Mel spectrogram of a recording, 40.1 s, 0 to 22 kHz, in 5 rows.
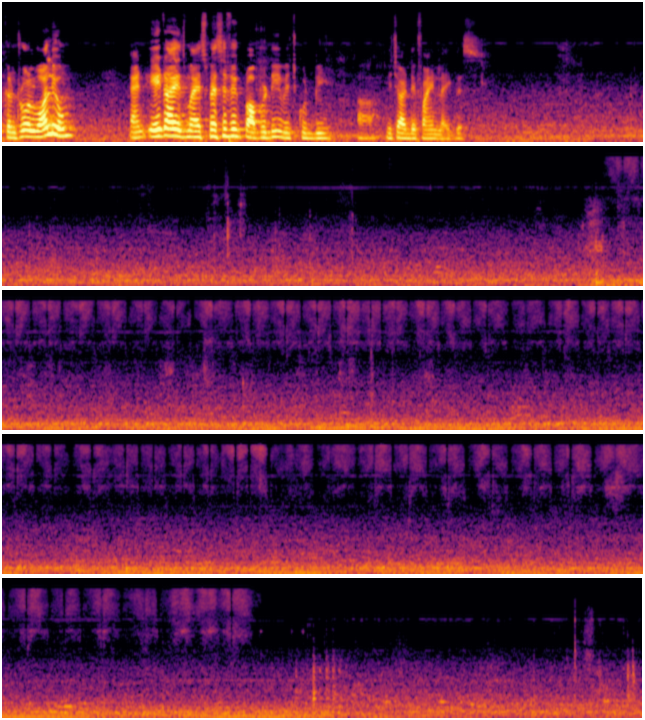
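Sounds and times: duster scrubbing a chalkboard: 0:15.5 - 0:35.3
low steady hum: 0:15.5 - 0:35.7.

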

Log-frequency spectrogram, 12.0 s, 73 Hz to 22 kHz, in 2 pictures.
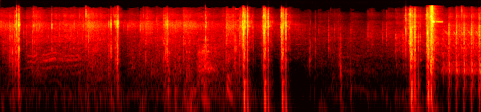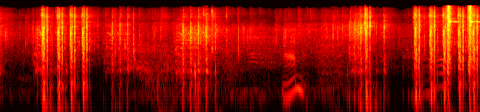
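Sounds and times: airsoft guns firing bursts: 0:05.0 - 0:08.8, 0:10.3 - 0:12.0.

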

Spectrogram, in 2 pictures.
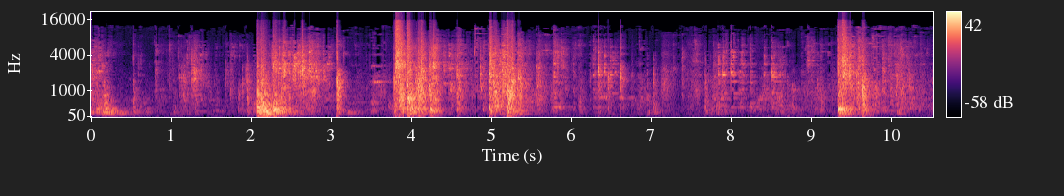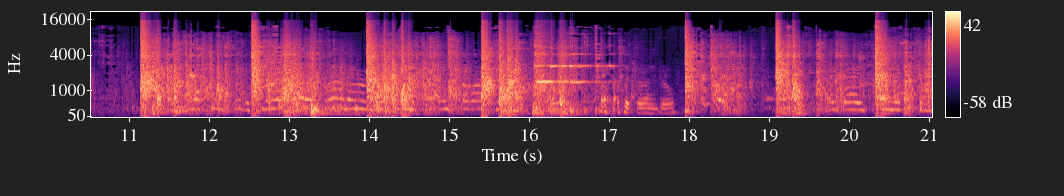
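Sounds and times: heavy blows smashing plastic: 0:00.0 - 0:17.2, 0:17.9 - 0:21.0.

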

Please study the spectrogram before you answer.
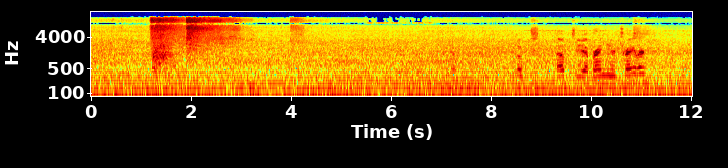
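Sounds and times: diesel truck engines idling: 0:00.0 - 0:12.0
air hiss: 0:01.2 - 0:03.1.

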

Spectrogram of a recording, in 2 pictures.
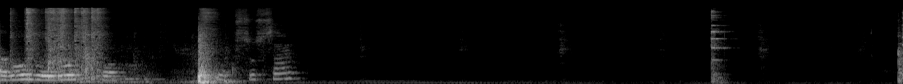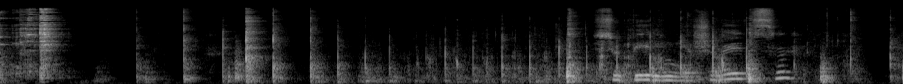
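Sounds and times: utensil scraping glass bowl: 0:12.1 - 0:18.0.

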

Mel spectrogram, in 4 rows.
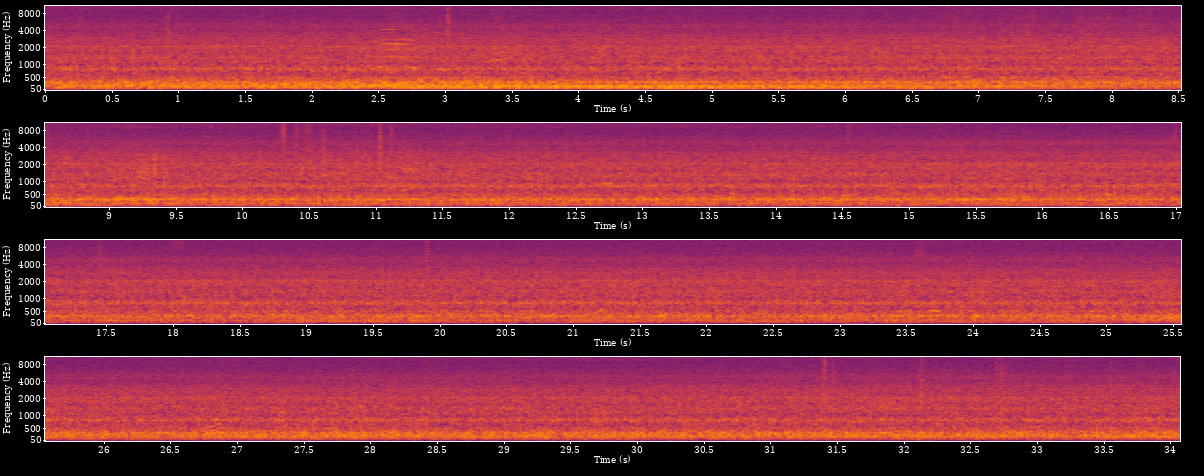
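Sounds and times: low hum: 0:00.0 - 0:17.0
jet engines at low power: 0:00.0 - 0:34.0.

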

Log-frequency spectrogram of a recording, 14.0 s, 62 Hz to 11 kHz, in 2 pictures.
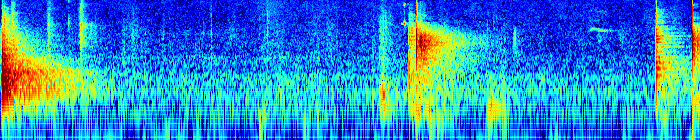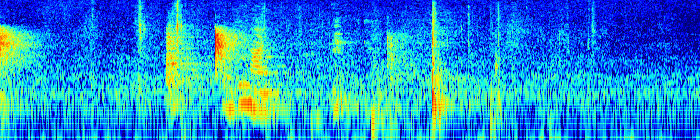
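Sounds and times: cue tip tapping ball: 0:00.0 - 0:01.0, 0:04.1 - 0:04.7, 0:06.5 - 0:07.4
snooker balls clicking: 0:00.0 - 0:01.0, 0:03.8 - 0:05.3, 0:06.5 - 0:07.5, 0:08.4 - 0:09.5.

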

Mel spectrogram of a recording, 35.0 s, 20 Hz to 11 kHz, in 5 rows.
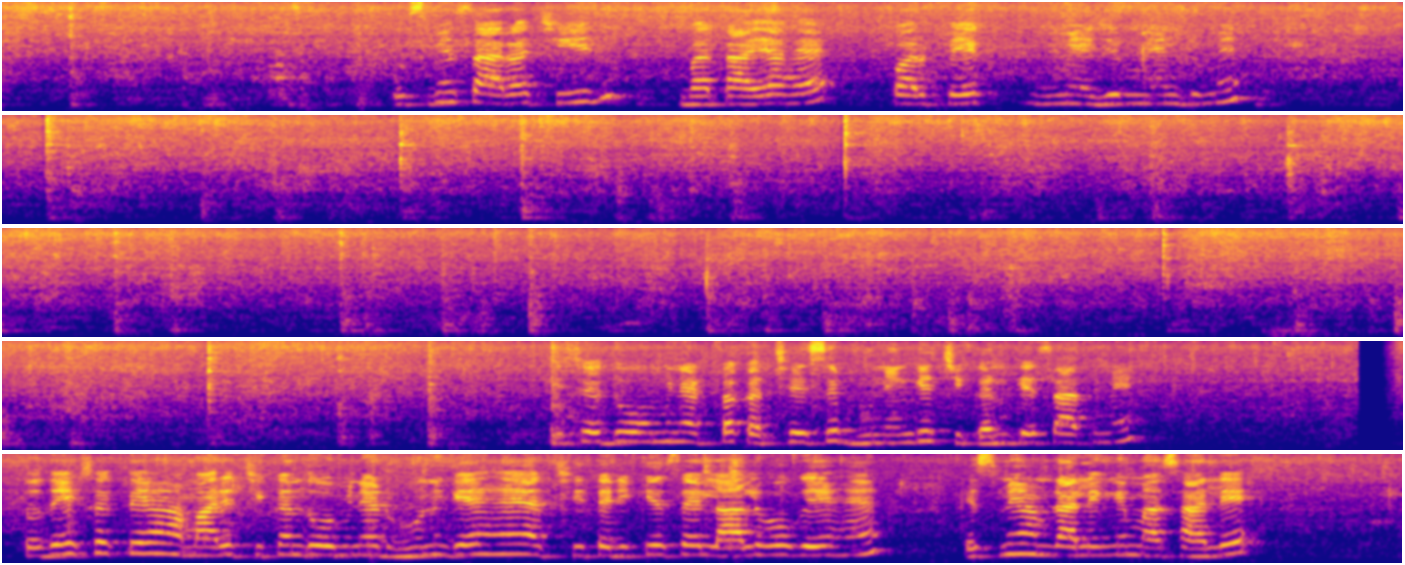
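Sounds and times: chicken sizzling in hot oil: 0:00.0 - 0:35.0
metal ladle scraping a pan: 0:00.2 - 0:02.1, 0:05.5 - 0:24.0.

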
